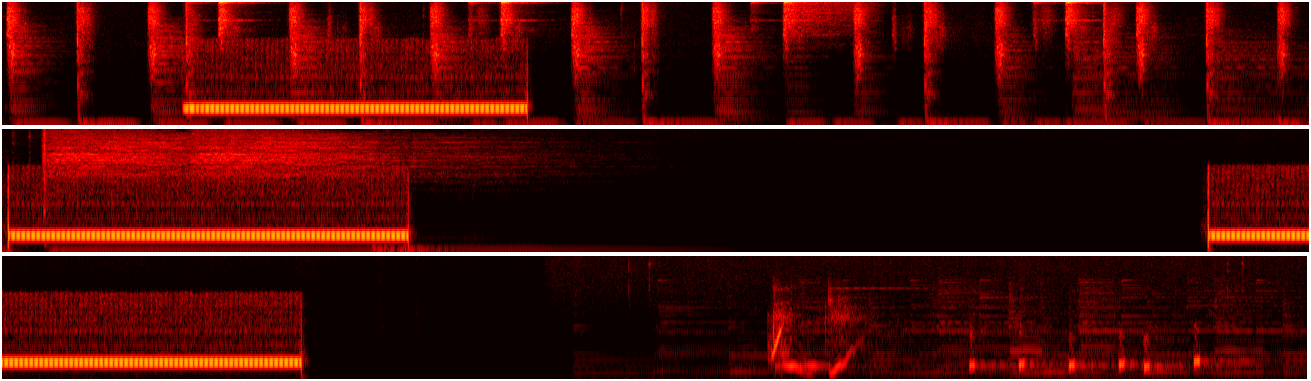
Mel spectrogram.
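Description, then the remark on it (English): A loud, steady telephone dial tone sounds in three separate bursts of about two seconds each, with clicking and handling noises in between and faint warbling beeps near the end. “Dialing that phone and putting a fucking recorder up to it so you can hear it.”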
